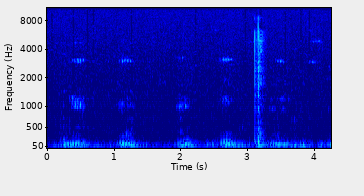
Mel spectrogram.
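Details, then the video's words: Tired domestic cat resting and sleeping on a wooden desk in great heat, breathing quickly and with effort while purring: low rumbling pulses about twice per second, with one sharp brief click near the end. "Asmr Cat Purring And Whispering Sound"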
